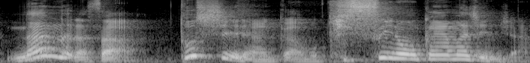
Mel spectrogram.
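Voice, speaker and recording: Playful man with a very lively pitch. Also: brisk, echoey room. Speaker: podcast co-host. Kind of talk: casual chat.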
